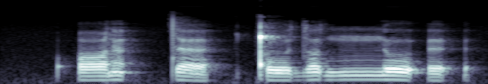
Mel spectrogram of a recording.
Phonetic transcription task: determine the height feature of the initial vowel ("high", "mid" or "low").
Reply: low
